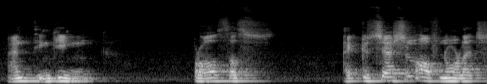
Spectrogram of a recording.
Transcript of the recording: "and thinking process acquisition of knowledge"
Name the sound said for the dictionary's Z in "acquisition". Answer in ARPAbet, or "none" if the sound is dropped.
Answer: S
